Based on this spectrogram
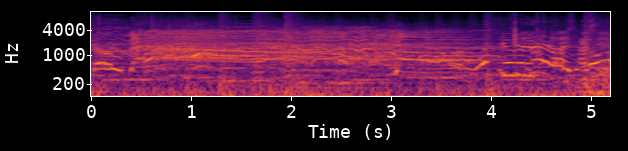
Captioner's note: everyone cheers; upbeat music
